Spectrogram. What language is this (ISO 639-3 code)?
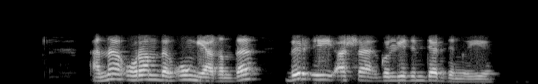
bak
